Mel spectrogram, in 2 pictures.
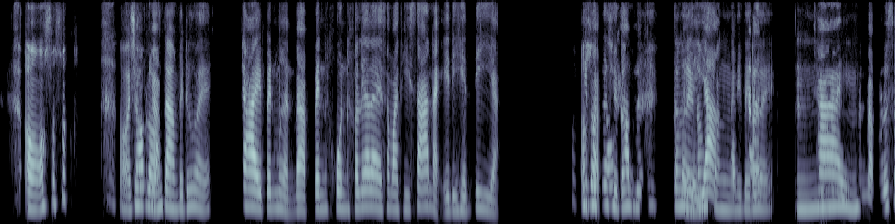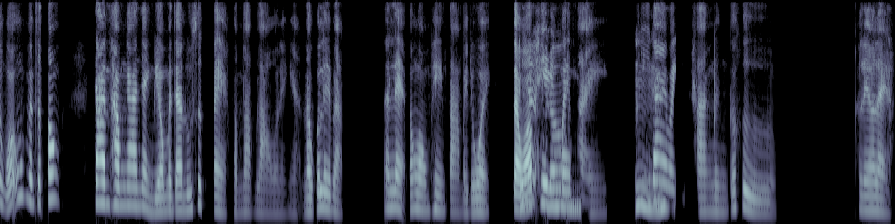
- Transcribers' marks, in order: chuckle; laughing while speaking: "อ๋อ"
- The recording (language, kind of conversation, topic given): Thai, podcast, คุณมักค้นพบเพลงใหม่ๆ จากช่องทางไหนมากที่สุด?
